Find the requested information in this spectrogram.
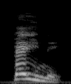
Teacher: empieza por una vocal abierta fuertes entonces presiona duro y termina con una vocal cerrada que son unos pasitos dentro de la misma por ejemplo peine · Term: diptongo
